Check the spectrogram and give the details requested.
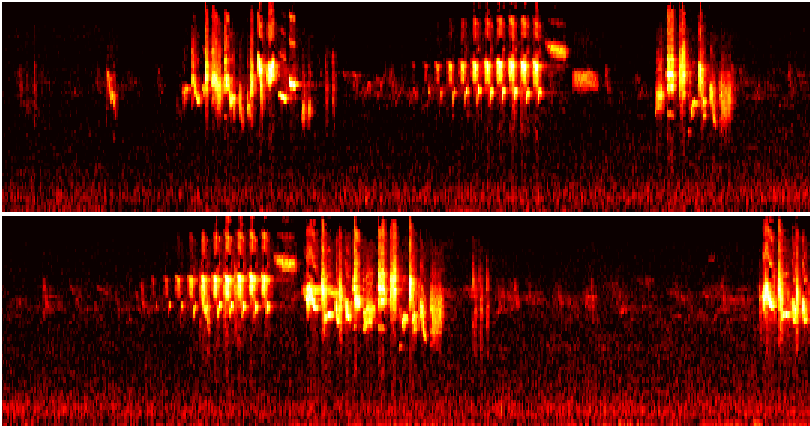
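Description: A small songbird singing short high phrases every few seconds, several of them quick, evenly repeated trills, over a faint steady outdoor background.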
